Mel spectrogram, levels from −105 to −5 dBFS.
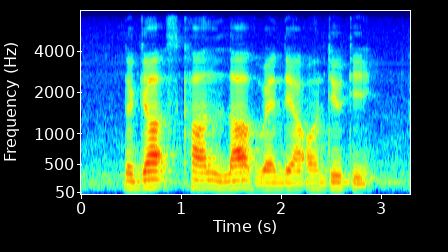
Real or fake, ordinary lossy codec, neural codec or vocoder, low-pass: real; none; none; 7.2 kHz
